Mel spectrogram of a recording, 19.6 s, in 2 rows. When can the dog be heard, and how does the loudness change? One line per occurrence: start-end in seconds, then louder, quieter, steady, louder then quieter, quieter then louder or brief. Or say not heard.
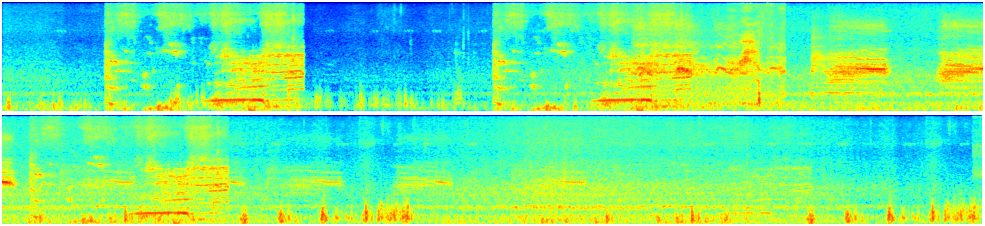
not heard.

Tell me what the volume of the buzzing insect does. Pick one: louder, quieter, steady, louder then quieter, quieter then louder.
louder.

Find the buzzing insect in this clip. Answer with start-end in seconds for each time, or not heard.
0.0-19.5.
